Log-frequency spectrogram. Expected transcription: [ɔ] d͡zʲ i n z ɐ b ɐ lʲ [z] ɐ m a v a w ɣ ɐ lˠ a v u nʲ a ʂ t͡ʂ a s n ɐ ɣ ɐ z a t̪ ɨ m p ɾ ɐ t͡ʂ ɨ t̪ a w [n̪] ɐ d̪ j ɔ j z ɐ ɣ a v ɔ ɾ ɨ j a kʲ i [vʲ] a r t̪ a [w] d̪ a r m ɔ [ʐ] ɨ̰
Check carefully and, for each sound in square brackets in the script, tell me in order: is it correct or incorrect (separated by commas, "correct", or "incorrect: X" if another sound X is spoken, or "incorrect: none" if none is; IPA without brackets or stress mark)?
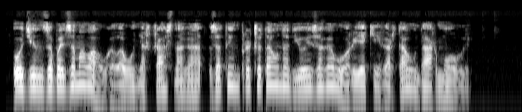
correct, correct, correct, correct, correct, incorrect: v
